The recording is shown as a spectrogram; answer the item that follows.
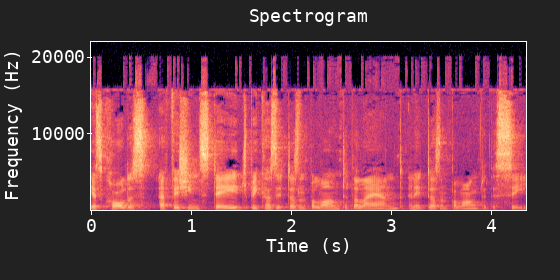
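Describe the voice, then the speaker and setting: In a Newfoundland accent, a woman talks at a very fast pace with a fairly low pitch and ordinary pitch variation. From Newfoundland, Fogo Island. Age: 60s. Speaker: social entrepreneur. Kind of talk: public lecture. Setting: theatre stage with audience.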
